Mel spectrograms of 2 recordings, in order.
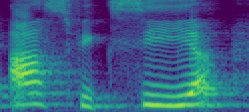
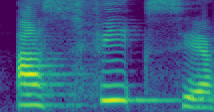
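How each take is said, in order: First: Asfixia said slowly, as-fik-SI-a; Portuguese stress. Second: Asfixia said slowly, as-FIK-sia; Spanish stress. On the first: Teacher giving the Portuguese counterpart, asfixia stressed on SI. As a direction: lean on the final I of asfixia. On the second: Teacher listing Spanish words, Asfixia stressed on FIX. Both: Shown as a demonstration. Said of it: "difere a sílaba tônica".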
